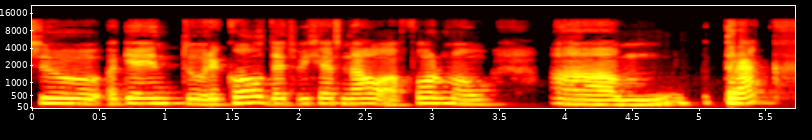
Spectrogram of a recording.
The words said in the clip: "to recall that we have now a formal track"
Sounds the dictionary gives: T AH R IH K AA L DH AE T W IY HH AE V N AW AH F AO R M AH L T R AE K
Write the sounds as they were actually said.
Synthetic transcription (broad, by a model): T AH R IH K AA L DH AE T W IY HH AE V N AW AH F AO R M AH L T R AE K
